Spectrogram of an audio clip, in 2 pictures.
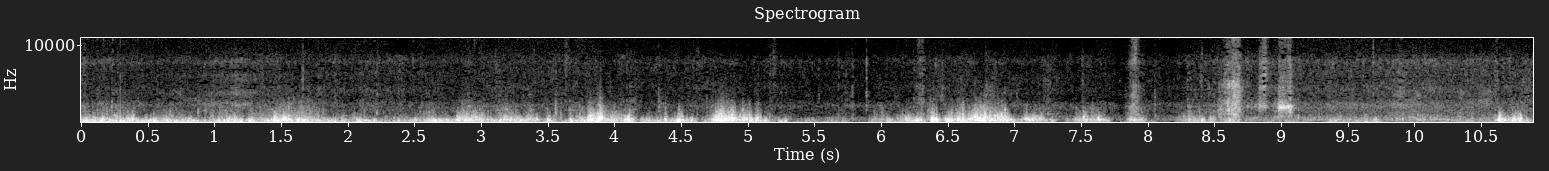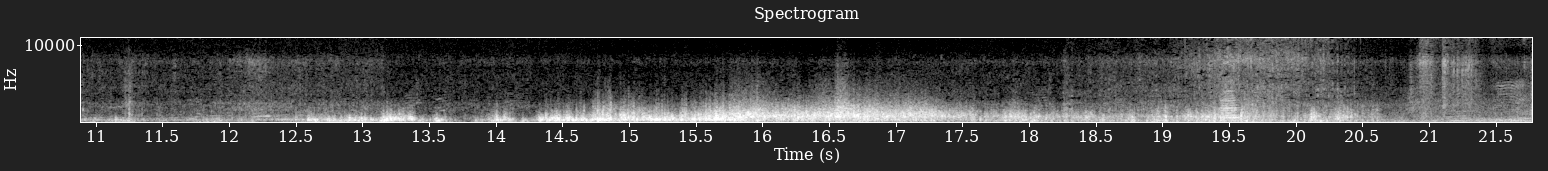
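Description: Wind buffeting the microphone over the sound of sea waves. It comes in irregular gusts at first, then a steady rush lasts several seconds near the end.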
